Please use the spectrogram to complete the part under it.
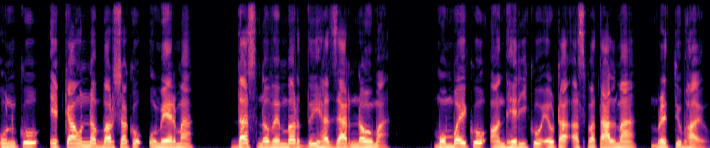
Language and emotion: Nepali, neutral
